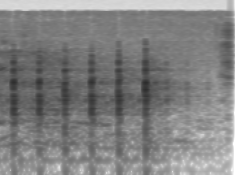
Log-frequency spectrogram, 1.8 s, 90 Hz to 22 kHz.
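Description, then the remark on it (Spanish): Six firm knocks on a door in a quick, even rhythm, sharp, with no voices around them; a faint hiss lingers after the last rap. “Él llega como todo un caballero y dice Apocalipsis 3:20, mira que estoy a la puerta ahí”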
